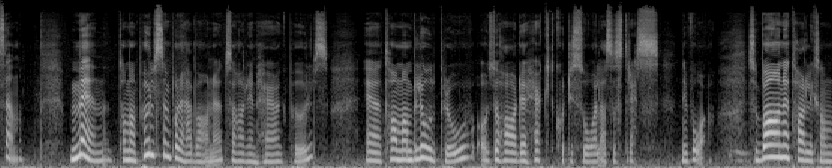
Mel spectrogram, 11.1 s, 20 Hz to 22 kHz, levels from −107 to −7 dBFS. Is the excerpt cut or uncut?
uncut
